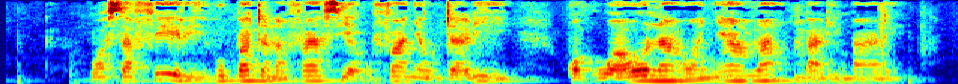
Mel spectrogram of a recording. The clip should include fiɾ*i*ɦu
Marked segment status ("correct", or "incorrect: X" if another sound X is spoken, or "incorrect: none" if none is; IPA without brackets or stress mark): correct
